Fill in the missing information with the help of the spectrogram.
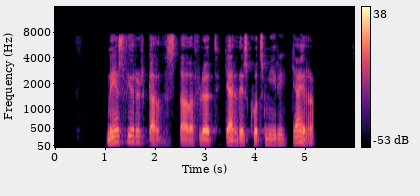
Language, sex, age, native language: Icelandic, male, 40-49, Icelandic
